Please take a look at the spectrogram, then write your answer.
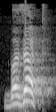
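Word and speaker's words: budget: तो आपको फिर से ध्यान रखना है, जब जी से पहले डी आ जाए तो डी साइलेंट हो जाएगा।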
